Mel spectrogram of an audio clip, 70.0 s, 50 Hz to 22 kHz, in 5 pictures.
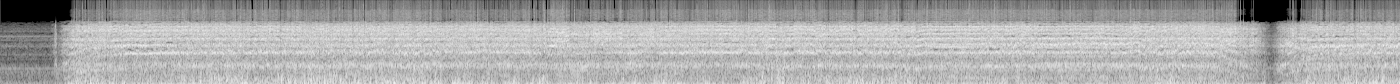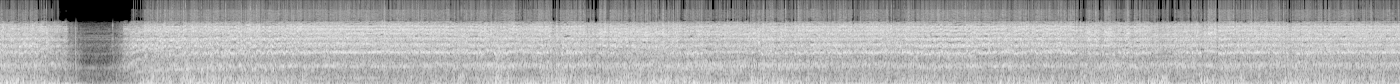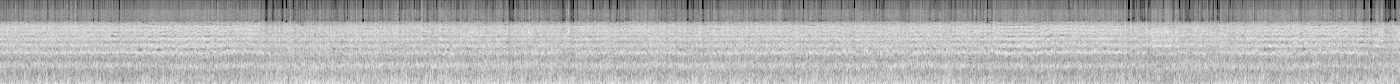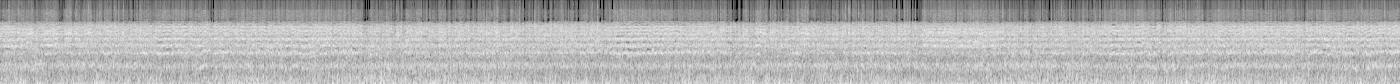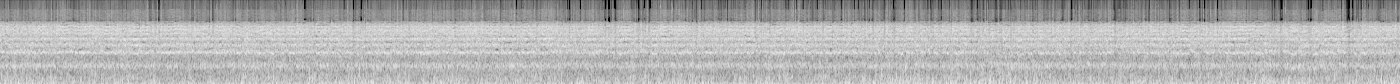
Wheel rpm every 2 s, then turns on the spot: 90, 230, 230, 230, 220, 210, 140, 120, 220, 230, 230, 230, 230, 230, 230, 220, 230, 230, 230, 220, 220, 220, 220, 220, 230, 220, 220, 230, 230, 240, 230, 230, 230, 230, 230.
none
